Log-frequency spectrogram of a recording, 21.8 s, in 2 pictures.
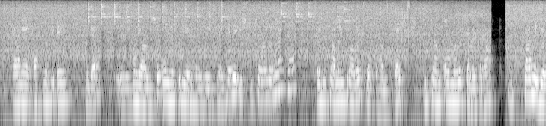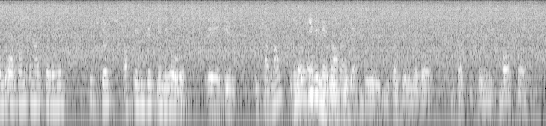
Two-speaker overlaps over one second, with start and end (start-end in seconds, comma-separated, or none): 16.8-18.1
